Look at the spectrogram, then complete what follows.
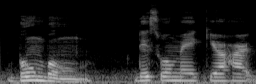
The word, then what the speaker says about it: Bum Bum: processed chlorine free and chemically compostable okay panel pronounced boom boom this will make your heart go boom boom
